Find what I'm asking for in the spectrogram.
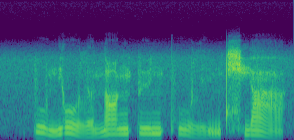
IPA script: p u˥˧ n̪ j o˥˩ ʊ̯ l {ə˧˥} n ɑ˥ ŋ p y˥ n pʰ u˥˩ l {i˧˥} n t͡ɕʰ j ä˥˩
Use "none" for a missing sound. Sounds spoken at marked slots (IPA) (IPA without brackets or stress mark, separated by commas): ə˧˥, ḭ˨˩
